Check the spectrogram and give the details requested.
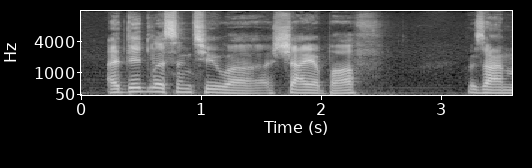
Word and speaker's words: Shia: I can't do it Shia LaBeouf Shia just Shia LaBeouf and he seems like he's on some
